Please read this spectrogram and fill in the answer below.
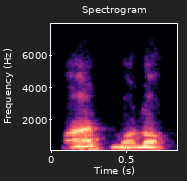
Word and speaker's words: মহাত্মানঃ: উদাহরণ মহাত্মানঃ, মহাত্মানঃ, মহাত্মনঃ, এটা হ উচ্চারণটা অর্ধেক হবে মহাত্মানঃ।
